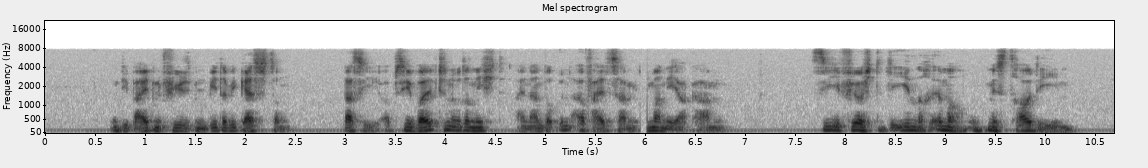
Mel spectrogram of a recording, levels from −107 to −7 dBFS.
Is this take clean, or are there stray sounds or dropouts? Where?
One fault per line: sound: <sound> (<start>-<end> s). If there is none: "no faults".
sound: dropout (6.0-6.0 s)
